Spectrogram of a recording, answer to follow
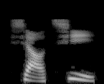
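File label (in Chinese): "小气", Mandarin Chinese; hsk; chinese-flashcards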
